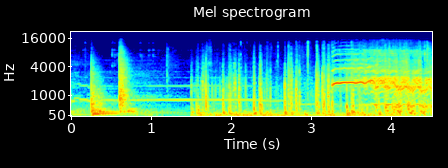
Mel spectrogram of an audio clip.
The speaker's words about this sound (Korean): 그렇게 진흙탕 싸움이 이어지던 그 순간 제 멀리 말발굽 소리와 함께 흙먼지를 날리며 달려오는 한 남자가 있었으니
